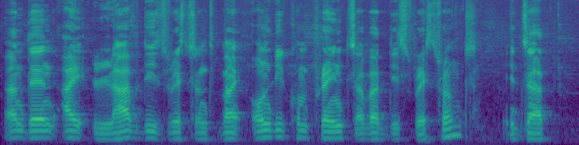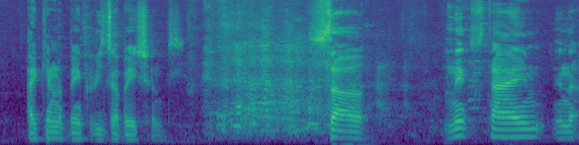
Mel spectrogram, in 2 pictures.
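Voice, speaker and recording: Older man, slow halting gala speech, cutlery clinking faintly. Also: lowish voice, background noise. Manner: halting, many "uh"s and repeats, joking. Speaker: gala speaker, society president. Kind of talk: formal speech at a dinner. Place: banquet hall.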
